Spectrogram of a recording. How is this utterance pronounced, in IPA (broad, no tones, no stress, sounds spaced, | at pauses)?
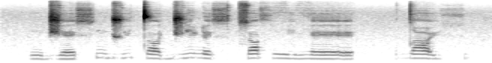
n d͡ʒ ɛ x n d͡ʒ y t̪ ɒ d͡ʒ i ɳ ɛ x t͡s ɒ x ɦ i ɦ ɛ | dˤ y x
